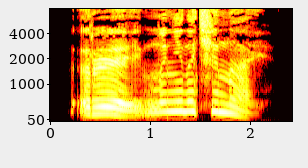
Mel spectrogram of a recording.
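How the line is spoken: Groaning, suppressing laughter. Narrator (Russian): простонал Конт, едва сдерживая смех

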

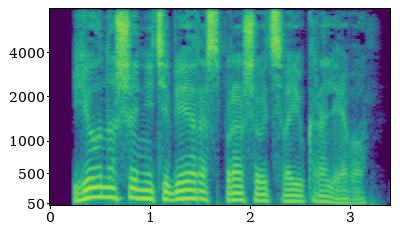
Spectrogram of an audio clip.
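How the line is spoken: Gentle but firm. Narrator (Russian): мягко, но твердо ответила Моргейс

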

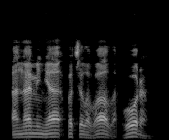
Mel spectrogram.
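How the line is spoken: Quiet. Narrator (Russian): тихо сказал Олег

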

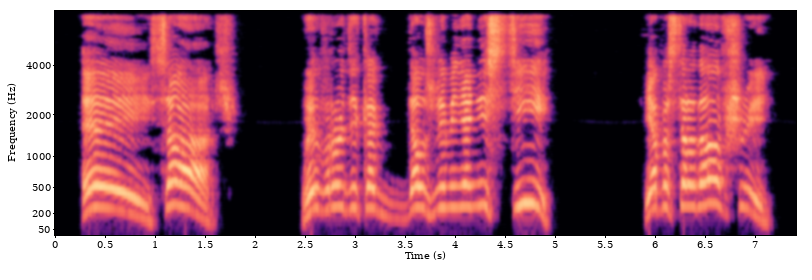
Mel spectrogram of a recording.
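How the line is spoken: Shouting after someone. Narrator (Russian): крикнул ему вслед лейтенант Гейгер

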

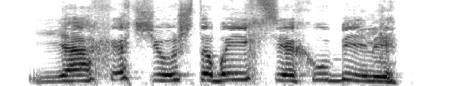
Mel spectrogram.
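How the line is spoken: Broken-voiced shout. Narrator (Russian): надломленным голосом крикнул Анастер

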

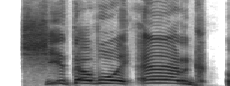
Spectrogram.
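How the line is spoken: Shouted into ear. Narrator (Russian): выкрикнул мне в ухо Хенниган

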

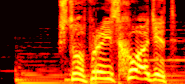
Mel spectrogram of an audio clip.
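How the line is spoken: Exclaiming fighter. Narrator (Russian): воскликнул боец

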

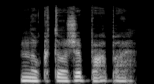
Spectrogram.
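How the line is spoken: Puzzled whisper. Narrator (Russian): недоумевающе прошептал Роберт

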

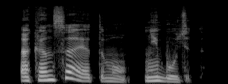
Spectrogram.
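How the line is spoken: Calm and simple. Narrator (Russian): сказал он спокойно и просто

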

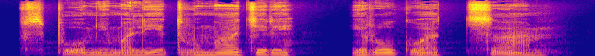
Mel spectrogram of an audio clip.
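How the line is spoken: Muttered. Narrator (Russian): пробормотал Таша

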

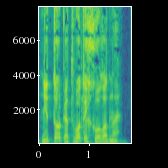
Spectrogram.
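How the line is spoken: Said through teeth. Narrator (Russian): процедил Олег

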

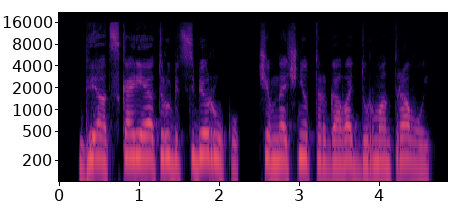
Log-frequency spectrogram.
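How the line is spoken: Snort under breath. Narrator (Russian): фыркнул себе под нос Дейк

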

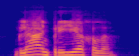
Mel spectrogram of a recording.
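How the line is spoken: Deliberately loud bark. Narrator (Russian): Одна нарочно громко гаркнула

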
